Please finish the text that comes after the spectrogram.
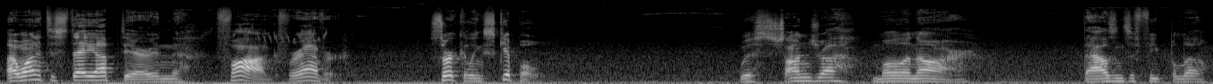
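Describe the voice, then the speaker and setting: An actor playing a despairing, agitated man perched on a high ledge in an audio drama, rambling on and given to outbursts. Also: slow pace, long pauses. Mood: wistful, rambling. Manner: rambling, wistful, bursting into shouts. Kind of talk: audio drama monologue and dialogue. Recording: faint city traffic noise behind.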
